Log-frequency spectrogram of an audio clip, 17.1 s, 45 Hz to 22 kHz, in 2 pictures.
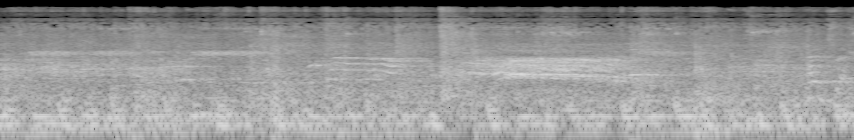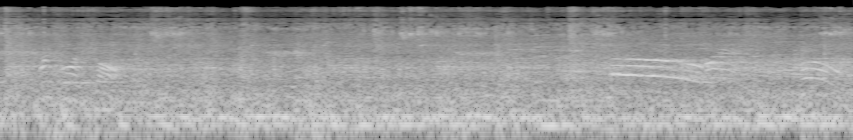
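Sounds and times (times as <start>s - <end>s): background music: 0.0s - 17.0s
basketballs thudding on hoops: 0.0s - 17.0s
voices: 0.0s - 17.0s.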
